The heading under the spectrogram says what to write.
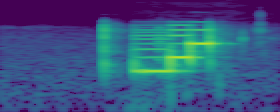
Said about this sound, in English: the receiving walkie-talkie will play the radio beep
